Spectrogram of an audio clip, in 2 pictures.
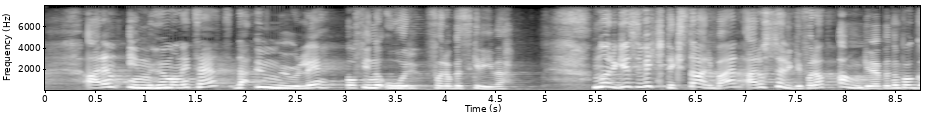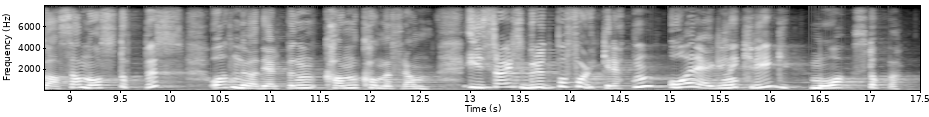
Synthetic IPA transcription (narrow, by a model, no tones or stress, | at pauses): ʔæɾɛnɪnɦʉmɑnɪt̪ʰeːt̪d̪ææɾʔʉmʉːlɪɔfɪnːəʔuːɾfɔɾɔbəskɾiːʋə | nɔɾɡəsʋɪkt̪ɪkst̪əɑɾbæɪd̪æɾɔsœɾɡəfɔɾɑt̪ɑŋɡɾeːpənəpɔɡɑːsɑnoːst̪ɔpːəsʔɔɑt̪nøːd̪jɛlpənkʰɑnkʰɔmːəfɾɑmːʔiːsɾɑɛlsbɾʉd̪pʰɔfɔlkəɾɛt̪ːn̩ɔɾeːɡlən̩ɪkʰɾiːɡ | mɔst̪ɔpːə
